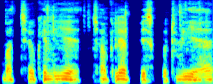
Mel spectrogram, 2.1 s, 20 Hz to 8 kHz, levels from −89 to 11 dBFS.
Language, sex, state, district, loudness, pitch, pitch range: Hindi, male, Bihar, Vaishali, -17 LUFS, 100 Hz, 100-105 Hz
